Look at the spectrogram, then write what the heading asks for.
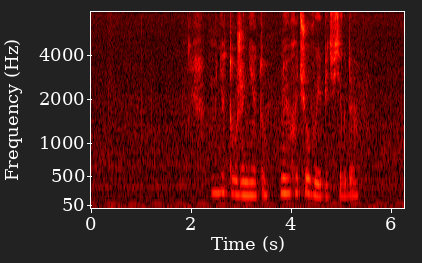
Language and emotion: Russian, sad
